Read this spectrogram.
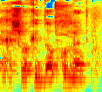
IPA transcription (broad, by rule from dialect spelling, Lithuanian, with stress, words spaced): kɐʃˈkoːkʲɪ doːˈkʊmʲɛntɐ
